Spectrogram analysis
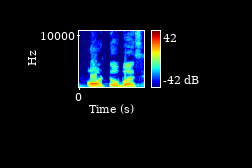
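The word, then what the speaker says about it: autobus: तो यहां पर ऑटोबस ही कहेंगे लेकिन प्रोनाउंसिएशन में चेंज होगा क्योंकि अल्फाबेट्स जो है कुछ चेंज है इटालियन में तो यू को उ पढ़ेंगे तो यहां पर ऑटोबस को कहेंगे ऑटोबोस इसके बाद नेक्स्ट है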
